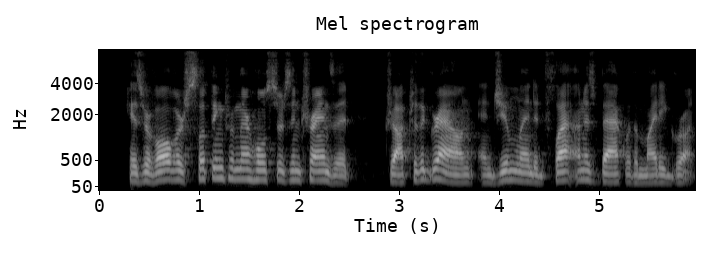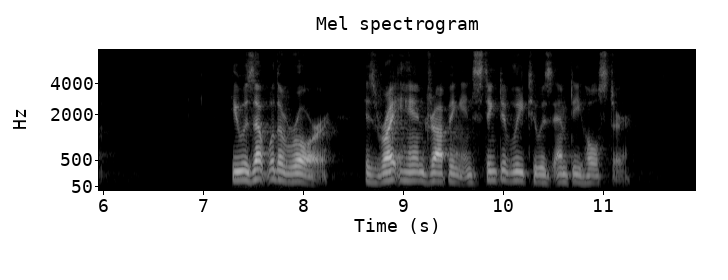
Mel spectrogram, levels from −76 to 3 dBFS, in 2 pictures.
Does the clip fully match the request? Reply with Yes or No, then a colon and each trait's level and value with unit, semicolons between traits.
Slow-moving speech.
No: average, 190 wpm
